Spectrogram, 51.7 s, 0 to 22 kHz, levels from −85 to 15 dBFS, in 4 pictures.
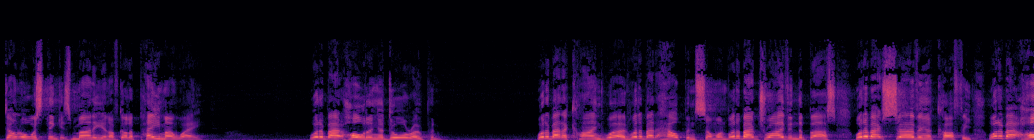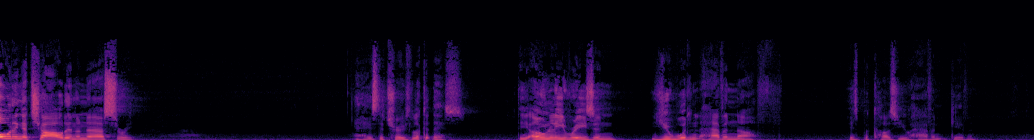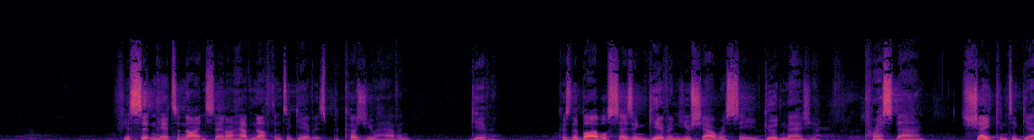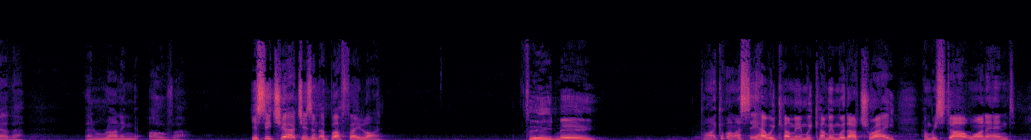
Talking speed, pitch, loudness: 145 wpm, 170 Hz, -26 LUFS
